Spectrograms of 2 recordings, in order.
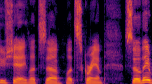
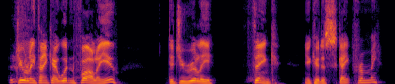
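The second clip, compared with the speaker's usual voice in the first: put-on British accent, higher; 6 semitones higher than usual. Voicing the caped man who waits in a hallway: put-on british accent. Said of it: "I gotta work up a British accent".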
